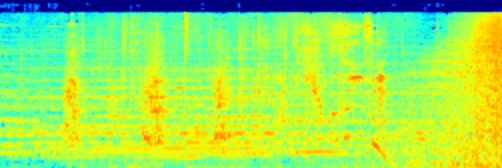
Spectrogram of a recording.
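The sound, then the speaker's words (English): A dog, Sparky, barks several times in quick, uneven succession over a dense background of tones and rumble that swells louder toward the end. “Your dog is alive!”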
